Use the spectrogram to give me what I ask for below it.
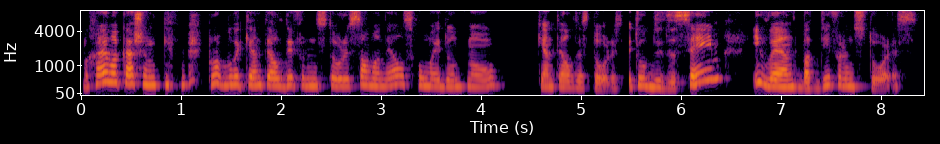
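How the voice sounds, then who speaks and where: Ukrainian by origin and first language, and speaking with a Ukrainian accent, a woman around sixty gives a masterclass as a webinar talk on a video call. Her voice is on the high side with a dark tone, and her measured delivery features frequent restarts and repeated words.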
